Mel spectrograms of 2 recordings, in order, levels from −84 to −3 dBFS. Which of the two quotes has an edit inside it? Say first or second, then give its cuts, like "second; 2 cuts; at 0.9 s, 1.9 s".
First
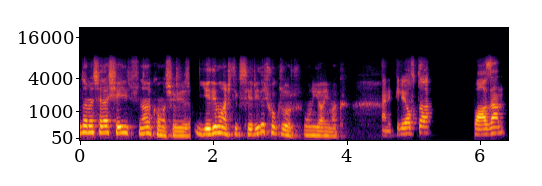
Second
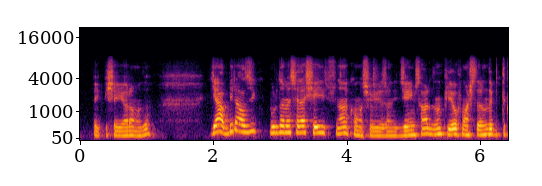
first; 2 cuts; at 1.6 s, 4.5 s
